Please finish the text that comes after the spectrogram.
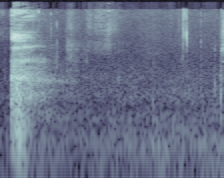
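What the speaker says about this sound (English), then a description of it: "I was coughing." A single sharp cough from an adult in a courtroom, loud and close at the start, followed by quiet room tone.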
